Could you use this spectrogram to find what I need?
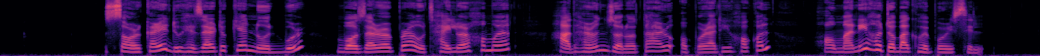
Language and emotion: Assamese, surprised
